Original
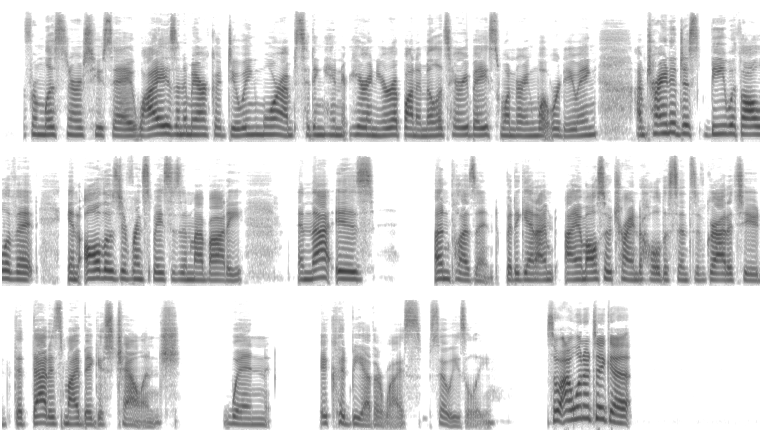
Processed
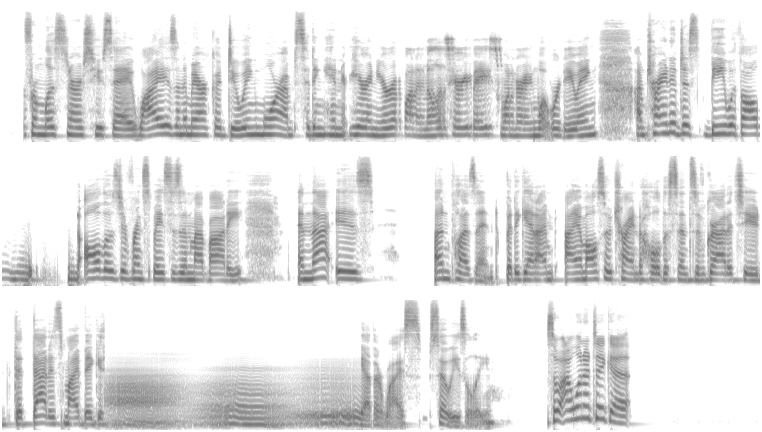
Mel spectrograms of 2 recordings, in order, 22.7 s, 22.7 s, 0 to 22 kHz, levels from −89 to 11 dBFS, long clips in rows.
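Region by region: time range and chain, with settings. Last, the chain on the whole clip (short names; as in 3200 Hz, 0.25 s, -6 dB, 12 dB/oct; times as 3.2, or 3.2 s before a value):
3.93–5.32 rippled Chebyshev low-pass 7500 Hz, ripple 9 dB + doubler 38 ms -7.5 dB
7.55–8.34 switching dead time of 0.26 ms + synth low-pass 310 Hz, resonance Q 1.7 + negative-ratio compressor -34 dBFS
16.18–18.76 time blur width 0.485 s + LPF 1300 Hz 24 dB/oct
whole clip: notches 60/120/180 Hz; compressor 6:1, threshold -33 dBFS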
